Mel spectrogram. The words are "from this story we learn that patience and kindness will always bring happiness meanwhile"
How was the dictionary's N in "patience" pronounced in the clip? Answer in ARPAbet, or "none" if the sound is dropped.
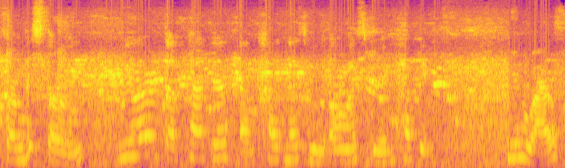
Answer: none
